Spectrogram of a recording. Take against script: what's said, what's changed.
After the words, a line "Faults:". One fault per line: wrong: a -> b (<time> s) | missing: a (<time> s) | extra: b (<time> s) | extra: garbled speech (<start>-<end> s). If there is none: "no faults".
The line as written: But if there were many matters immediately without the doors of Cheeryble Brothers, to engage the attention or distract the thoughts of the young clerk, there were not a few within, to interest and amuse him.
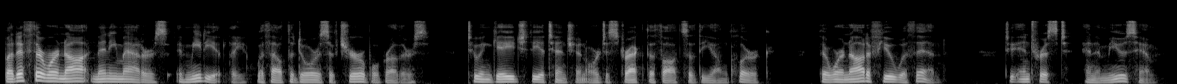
But if there were not many matters immediately without the doors of Cheeryble Brothers, to engage the attention or distract the thoughts of the young clerk, there were not a few within, to interest and amuse him.
Faults:
extra: not (0.6 s)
